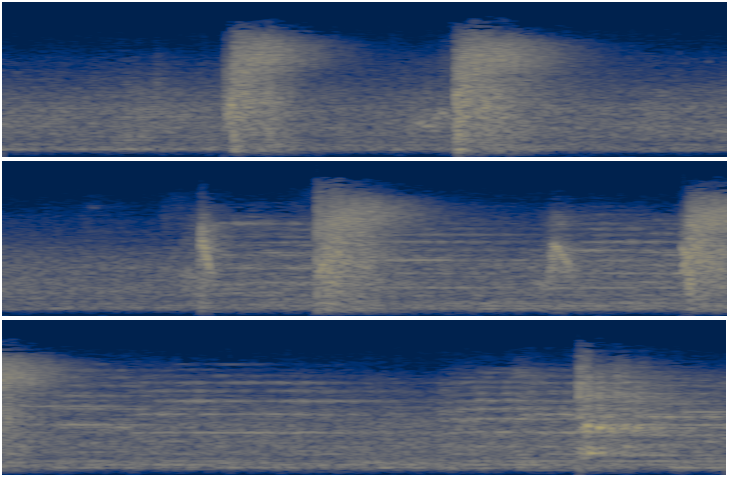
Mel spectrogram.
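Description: An animal tamer's long whip swung and cracked four times, each loud crack trailing a short swish, with two lighter snaps in between.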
